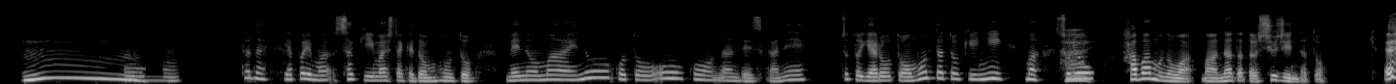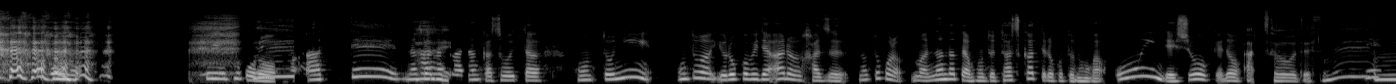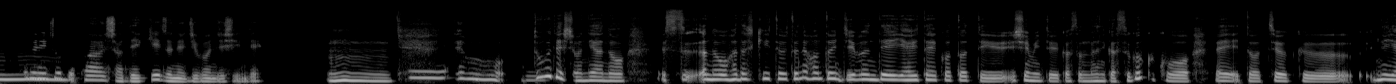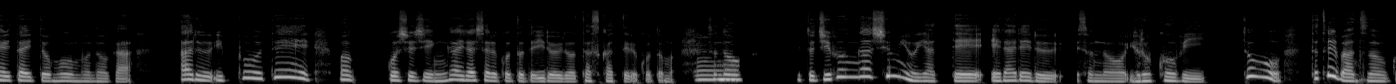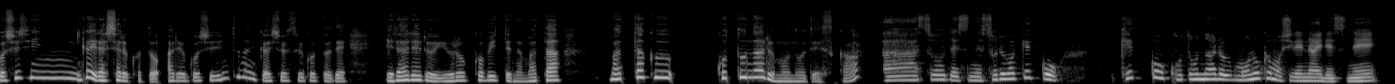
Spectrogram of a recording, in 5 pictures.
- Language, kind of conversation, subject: Japanese, advice, 日々の中で小さな喜びを見つける習慣をどうやって身につければよいですか？
- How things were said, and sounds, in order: laugh; unintelligible speech; other noise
